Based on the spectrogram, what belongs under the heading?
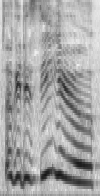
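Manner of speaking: high, loud, gushing hello to a friend; excited greeting. Real, not acted. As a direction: call out her name with delight. Greeting a viewer on live.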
